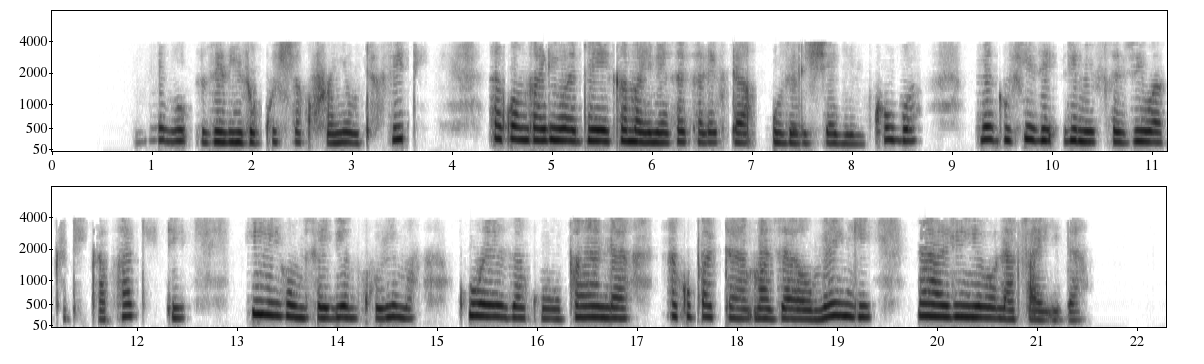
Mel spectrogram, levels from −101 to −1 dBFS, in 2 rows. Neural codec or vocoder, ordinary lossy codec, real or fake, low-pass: codec, 16 kHz, 2 kbps, FreqCodec, smaller model; AAC, 16 kbps; fake; 7.2 kHz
